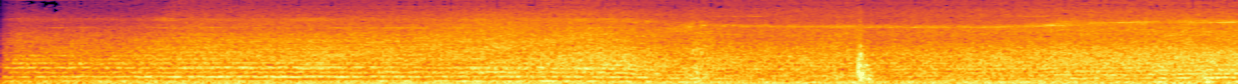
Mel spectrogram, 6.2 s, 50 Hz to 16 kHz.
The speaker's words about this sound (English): Amazon Prime Air, deliver your item in 30 minutes by drone, as an Amazon drone here buzzes through the sky over fields and rivers before dropping off a package at the customer's front door.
